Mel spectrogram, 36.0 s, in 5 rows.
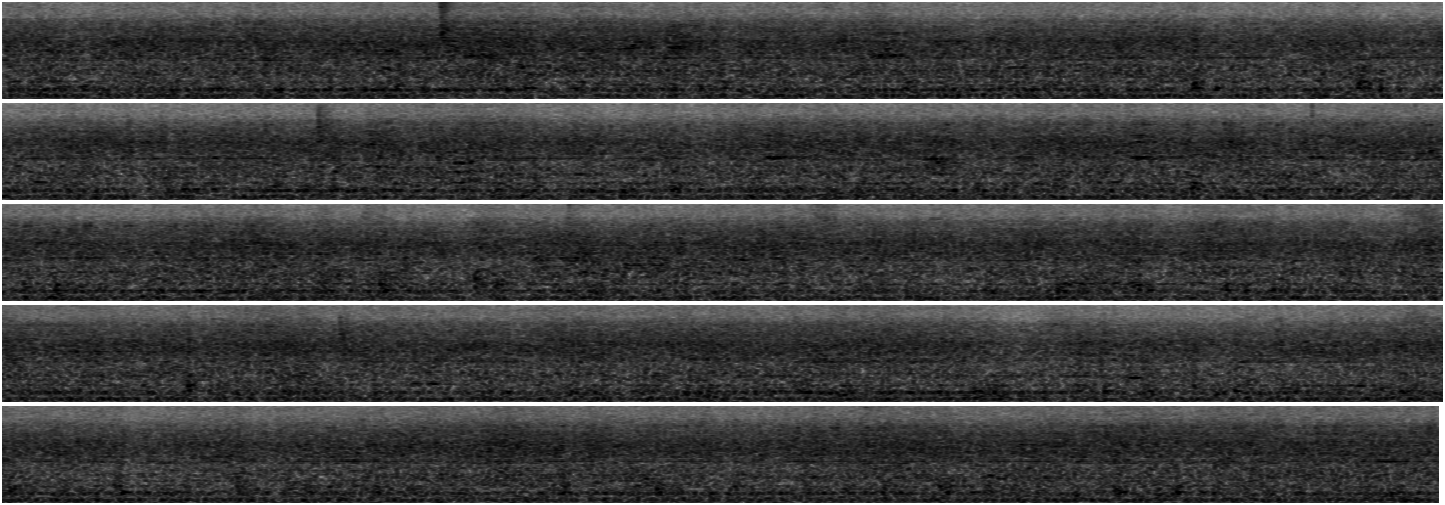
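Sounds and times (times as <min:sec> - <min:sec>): wheels rumbling on rail: 0:00.0 - 0:36.0.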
